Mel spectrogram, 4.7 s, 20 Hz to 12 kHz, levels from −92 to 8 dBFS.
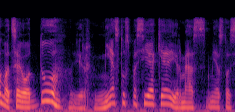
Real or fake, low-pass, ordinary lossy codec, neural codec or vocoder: real; 7.2 kHz; MP3, 64 kbps; none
